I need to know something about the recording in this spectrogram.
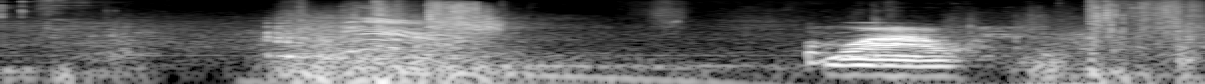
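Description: A heavy thud sounds as a game character is knocked down.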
